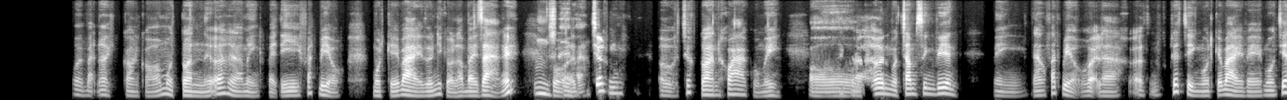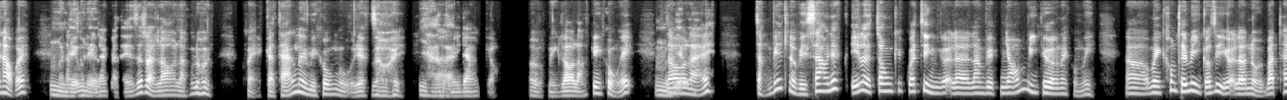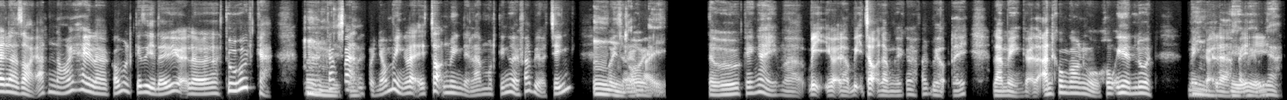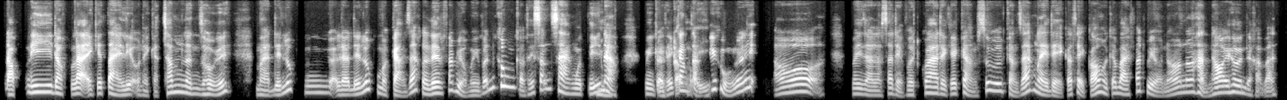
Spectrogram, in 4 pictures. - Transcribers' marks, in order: tapping; laughing while speaking: "luôn"; laughing while speaking: "rồi"
- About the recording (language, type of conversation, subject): Vietnamese, advice, Làm sao để bớt lo lắng khi phải nói trước một nhóm người?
